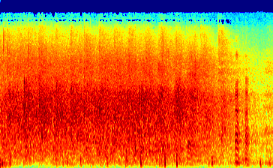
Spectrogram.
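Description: A conference audience applauds a presenter as he is introduced for his talk on small web approaches to building a new internet, with steady, dense clapping that holds for several seconds, then thins out into a few scattered claps as it fades.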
